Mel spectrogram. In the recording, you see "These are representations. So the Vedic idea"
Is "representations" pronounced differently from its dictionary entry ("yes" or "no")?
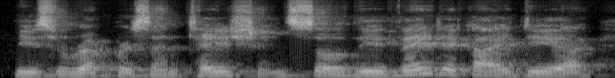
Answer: no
